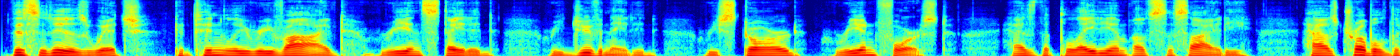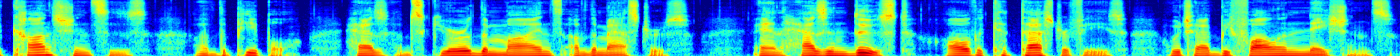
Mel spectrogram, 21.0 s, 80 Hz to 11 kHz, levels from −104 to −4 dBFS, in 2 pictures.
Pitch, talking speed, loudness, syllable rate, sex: 115 Hz, 110 wpm, -18 LUFS, 4.4 syllables/s, male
